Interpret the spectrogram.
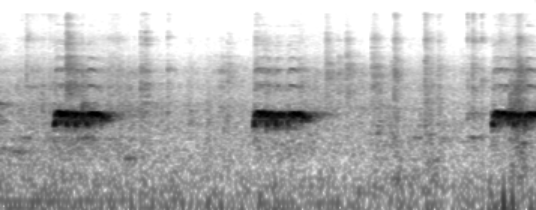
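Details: Zebra dove song played to prompt other doves to sing, heard as three loud, rolling cooed phrases, each under a second, separated by quiet gaps of about two seconds against faint background noise.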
